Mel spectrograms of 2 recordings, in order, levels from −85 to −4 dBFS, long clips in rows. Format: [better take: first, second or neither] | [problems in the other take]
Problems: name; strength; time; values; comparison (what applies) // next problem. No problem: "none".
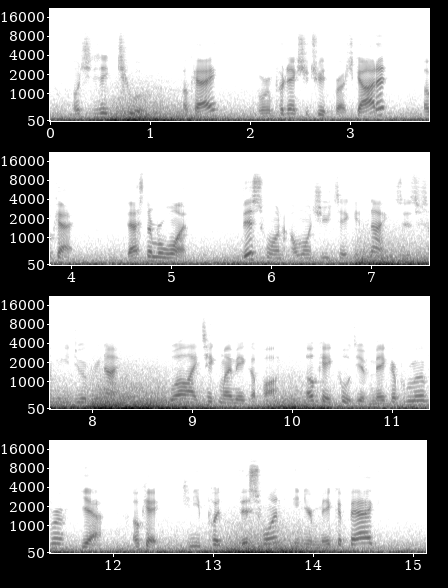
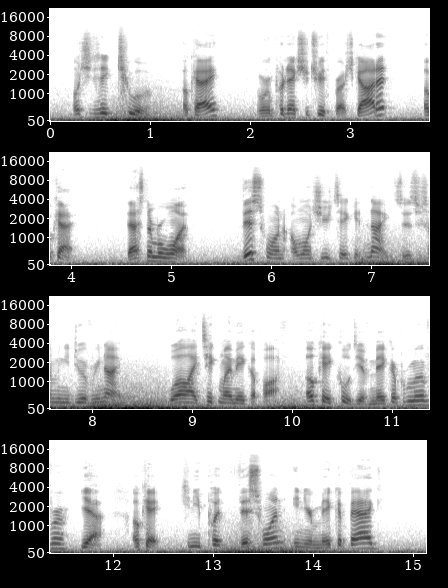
second | wind noise on the microphone; heavy; 1 dB below the speech; occasional gusts in the second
